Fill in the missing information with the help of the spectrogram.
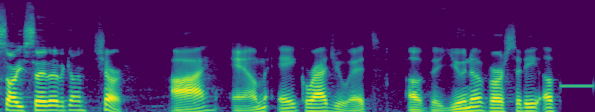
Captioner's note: beeping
